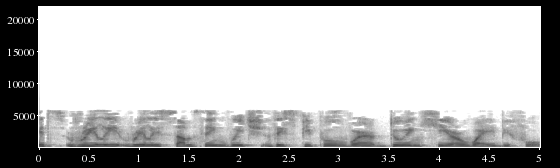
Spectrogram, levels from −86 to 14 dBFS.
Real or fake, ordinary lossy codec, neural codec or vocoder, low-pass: fake; MP3, 24 kbps; vocoder, 44.1 kHz, 128 mel bands every 512 samples, BigVGAN v2; 7.2 kHz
